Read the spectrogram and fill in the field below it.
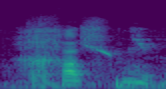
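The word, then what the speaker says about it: خصم: Okay, so if you pronounce ka for this, the person is not going to understand what you're trying to say, but you need to pronounce it as khasmu, khasmu, khasmu. Okay, khasmu. So you need to pronounce,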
